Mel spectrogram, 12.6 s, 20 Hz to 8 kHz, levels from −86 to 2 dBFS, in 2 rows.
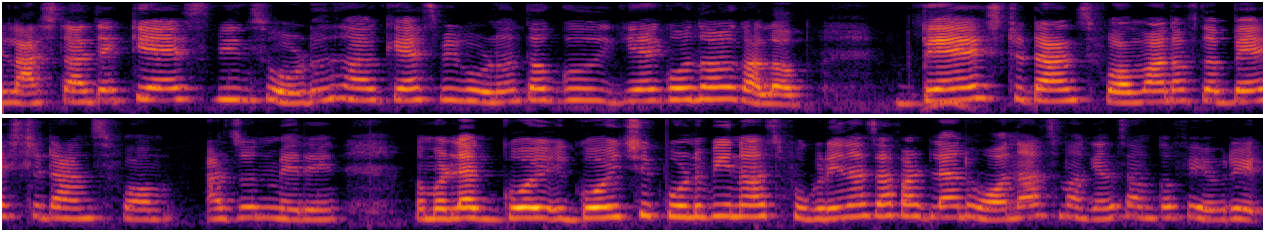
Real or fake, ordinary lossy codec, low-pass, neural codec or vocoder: real; none; none; none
